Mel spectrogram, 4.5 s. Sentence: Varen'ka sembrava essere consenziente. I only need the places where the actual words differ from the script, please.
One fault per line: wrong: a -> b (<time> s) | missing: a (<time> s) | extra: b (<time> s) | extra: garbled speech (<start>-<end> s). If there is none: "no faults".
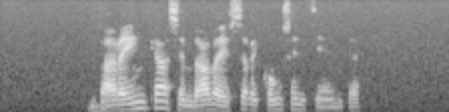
no faults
